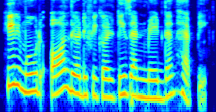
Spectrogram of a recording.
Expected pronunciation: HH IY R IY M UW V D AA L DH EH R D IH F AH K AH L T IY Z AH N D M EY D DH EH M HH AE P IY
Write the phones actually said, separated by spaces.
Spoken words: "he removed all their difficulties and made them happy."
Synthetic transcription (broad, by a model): HH IY R IY M UW V D AA L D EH R D IH F AH K AH L T IY Z AH N D M EY D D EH M HH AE P IY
